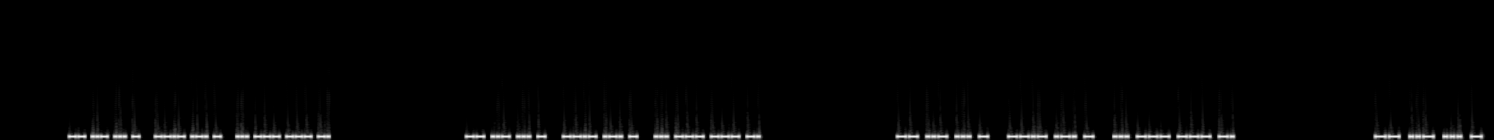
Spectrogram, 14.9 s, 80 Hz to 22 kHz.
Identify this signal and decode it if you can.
Morse code, heard as a keyed tone, about 43 wpm, 700 Hz. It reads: MUST QRT SOON MUST QRT SOON MUST QRT SOON MUST
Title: Speed-Racing Common QSO Phrases - 35wpm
